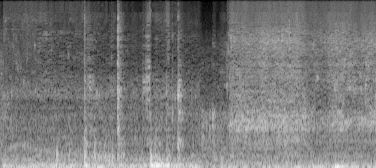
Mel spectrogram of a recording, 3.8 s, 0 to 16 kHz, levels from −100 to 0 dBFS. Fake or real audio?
real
